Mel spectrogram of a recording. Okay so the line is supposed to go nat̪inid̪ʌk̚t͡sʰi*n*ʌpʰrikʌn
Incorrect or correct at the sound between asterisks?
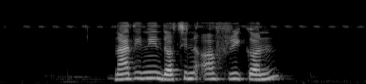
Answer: correct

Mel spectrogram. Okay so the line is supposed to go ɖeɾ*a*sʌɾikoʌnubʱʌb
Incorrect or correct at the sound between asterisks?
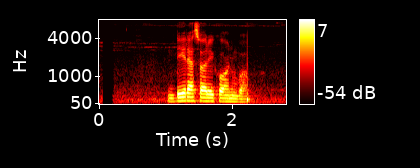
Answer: correct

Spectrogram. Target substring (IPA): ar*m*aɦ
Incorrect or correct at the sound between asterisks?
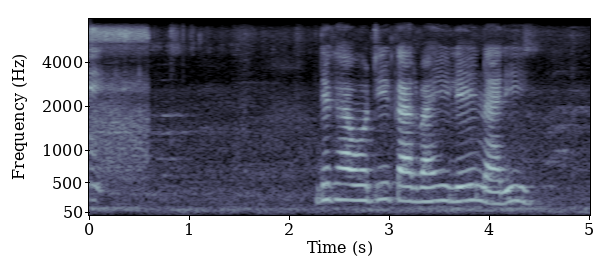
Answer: incorrect: b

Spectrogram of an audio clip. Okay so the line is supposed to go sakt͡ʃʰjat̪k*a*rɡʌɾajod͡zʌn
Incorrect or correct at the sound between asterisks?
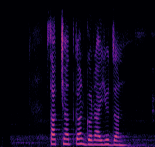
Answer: correct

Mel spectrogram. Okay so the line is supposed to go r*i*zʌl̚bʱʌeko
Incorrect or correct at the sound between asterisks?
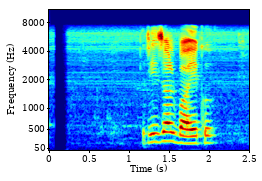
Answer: correct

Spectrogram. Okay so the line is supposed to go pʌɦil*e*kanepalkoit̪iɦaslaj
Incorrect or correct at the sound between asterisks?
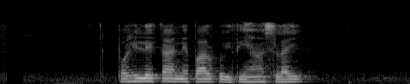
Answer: correct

